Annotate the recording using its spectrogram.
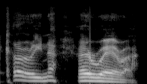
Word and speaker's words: Carolina Herrera: Disculpa, yo no, o sea, disculpa que te corrija, pero es Carolina Herrera. – La verdad, disculpa. – Que se lo pronunció mal.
